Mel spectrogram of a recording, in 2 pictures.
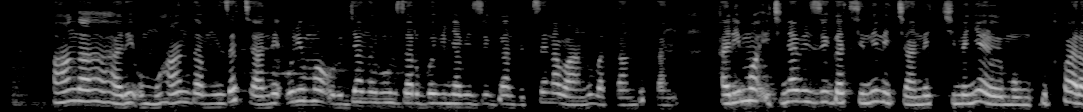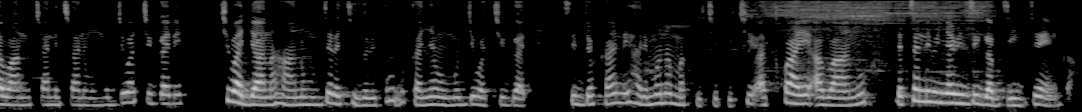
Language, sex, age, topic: Kinyarwanda, female, 36-49, government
